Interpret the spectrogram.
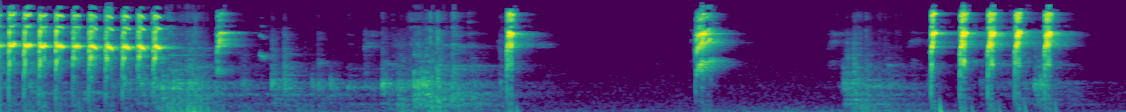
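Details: Tame lovebirds chirping indoors: a rapid run of about ten sharp, high chirps, then scattered single chirps, and a closing quick burst of five bright notes, with quiet pauses between.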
